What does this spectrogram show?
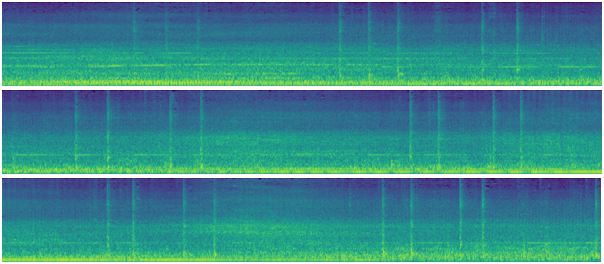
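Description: State Railway of Thailand passenger train passing close: the diesel locomotive's deep engine rumble, then the coaches rolling by with their wheels clicking over the rail joints from about nine seconds in.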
